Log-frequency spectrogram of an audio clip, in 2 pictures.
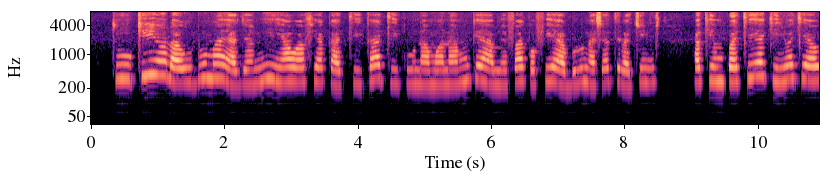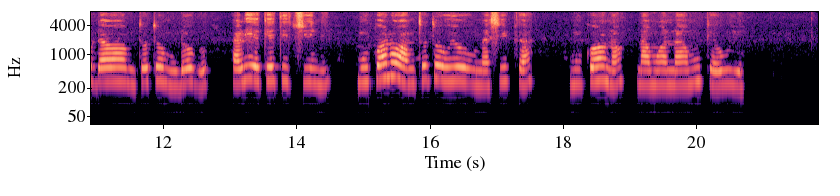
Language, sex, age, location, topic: Swahili, female, 18-24, Kisii, health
